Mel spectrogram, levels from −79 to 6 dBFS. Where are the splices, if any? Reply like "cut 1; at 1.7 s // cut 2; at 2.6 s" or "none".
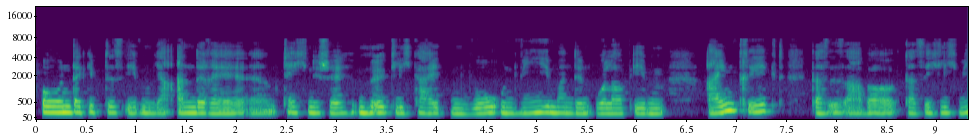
none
